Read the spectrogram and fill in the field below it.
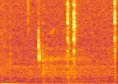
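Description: Typing on a computer keyboard while working in CAD software gives a few faint, soft key clicks scattered over a quiet moment.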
